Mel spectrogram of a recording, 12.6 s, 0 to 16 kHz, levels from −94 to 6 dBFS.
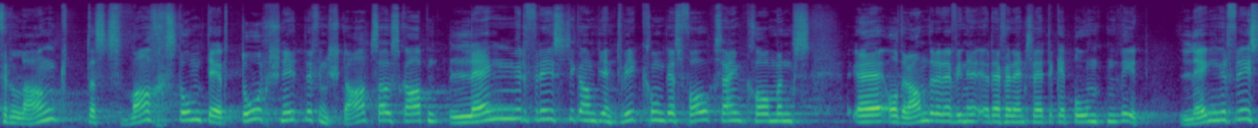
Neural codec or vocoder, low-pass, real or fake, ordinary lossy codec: codec, 44.1 kHz, 7.8 kbps, Pupu-Codec; 14.4 kHz; fake; none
